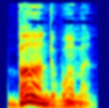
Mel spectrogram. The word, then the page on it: bondwoman: British English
